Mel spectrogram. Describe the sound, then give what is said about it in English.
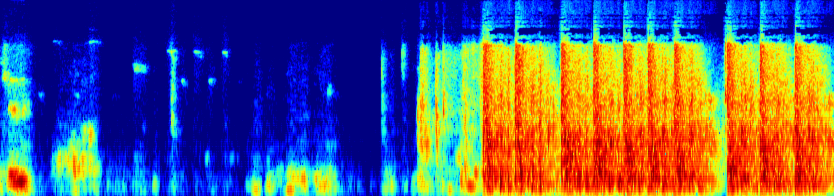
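Gunfire from a played video: dense, rapid, loud bursts that run steadily for several seconds. A few quiet voices and sparse sounds come before it. “Shots fired! Shots fired! Shots fired!”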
